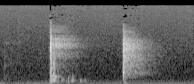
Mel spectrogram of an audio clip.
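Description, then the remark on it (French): Two sharp, loud slaps as a man strikes a woman across the face, the first at the start and the second a moment later, each a crisp smack with a short fading tail and no voices. “Il la gifle.”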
